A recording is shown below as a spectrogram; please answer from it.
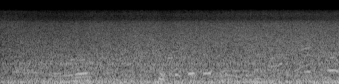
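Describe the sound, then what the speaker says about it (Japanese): The indoor Jewel waterfall at Changi Airport in Singapore pours in a loud, constant rushing roar, with faint crowd murmur and brief voices underneath. "はい、こちらが昼間のジュエルの滝になります。"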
